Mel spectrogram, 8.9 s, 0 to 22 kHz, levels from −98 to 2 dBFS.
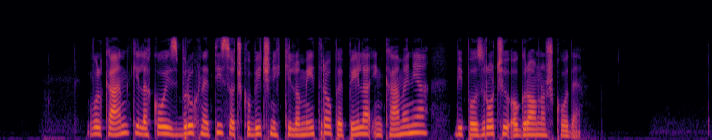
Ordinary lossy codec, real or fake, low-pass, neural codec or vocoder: none; real; 7.2 kHz; none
